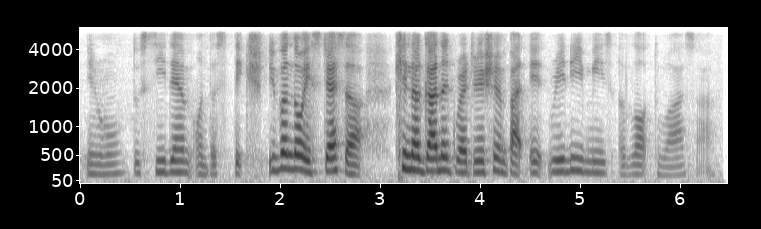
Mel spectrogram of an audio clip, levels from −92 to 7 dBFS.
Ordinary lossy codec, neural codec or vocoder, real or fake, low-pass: AAC, 48 kbps; codec, 16 kHz, 0.7 kbps, FocalCodec; fake; 5.4 kHz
